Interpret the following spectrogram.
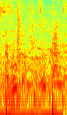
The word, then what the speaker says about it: Aruca: Aruca. Did I say it wrong? No, you No. Did I say it wrong? No, you didn't.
